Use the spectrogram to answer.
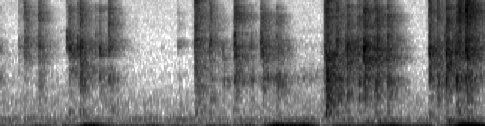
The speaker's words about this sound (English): Oh my god, I can't type today.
